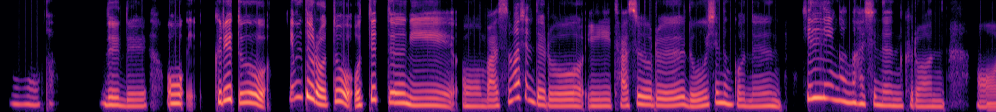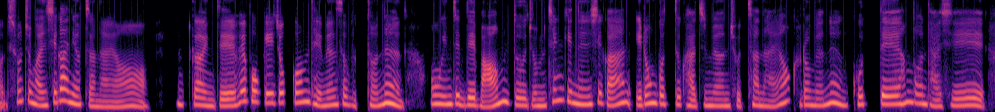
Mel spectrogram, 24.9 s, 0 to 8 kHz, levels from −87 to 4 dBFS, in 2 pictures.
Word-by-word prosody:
어. 215 Hz, -2 st, -7 dB, 0.7 s
네네. 180 Hz, -6 st, -1 dB, 0.2 s
어 245 Hz, -1 st, +5 dB, 0.4 s
그래도 265 Hz, -4 st, +5 dB, 0.3 s
힘들어도 300 Hz, -, +5 dB
어쨌든 255 Hz, -, +3 dB
이 185 Hz, -4 st, 0 dB
어 165 Hz, -1 st, -3 dB
말씀하신 290 Hz, -, -1 dB
대로 170 Hz, -4 st, -1 dB
이 170 Hz, 0 st, -3 dB
자수를 185 Hz, +1 st, +1 dB
놓으시는 205 Hz, +9 st, +1 dB
거는 165 Hz, -1 st, -4 dB, 0.3 s
힐링하시는 260 Hz, -, +2 dB
그런 155 Hz, -2 st, -6 dB, 0.4 s
어 80 Hz, +2 st, -5 dB
소중한 270 Hz, -, -1 dB
시간이었잖아요. 165 Hz, -, -1 dB, 0.3 s
그러니까 200 Hz, -2 st, -2 dB
인제 175 Hz, +1 st, 0 dB
회복이 280 Hz, -3 st, 0 dB
쪼끔 265 Hz, +2 st, 0 dB
되면서부터는 195 Hz, -, 0 dB, 0.3 s
어 225 Hz, 0 st, +2 dB
인제 225 Hz, +1 st, +2 dB
내 195 Hz, +1 st, +2 dB
마음도 195 Hz, -, +1 dB
좀 175 Hz, 0 st, -2 dB
챙기는 270 Hz, -, 0 dB
시간 235 Hz, +2 st, -1 dB
이런 230 Hz, +6 st, +1 dB
것도 220 Hz, -2 st, -3 dB
가지면 175 Hz, -1 st, -3 dB
좋잖아요? 175 Hz, -, -4 dB
그러면은 200 Hz, +2 st, -1 dB
고때 220 Hz, +1 st, 0 dB
한번 245 Hz, -1 st, 0 dB
다시 180 Hz, -1 st, -2 dB
200 Hz, 245 characters per minute, -25 LUFS, 170-250 Hz, 0.7 s, 어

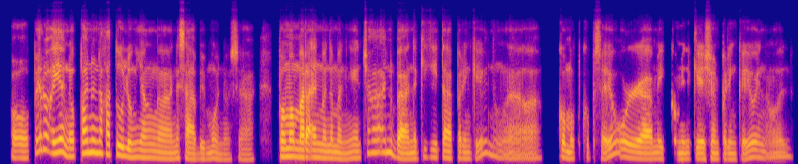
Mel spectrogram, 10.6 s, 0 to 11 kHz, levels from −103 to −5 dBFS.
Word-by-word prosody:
Oo, 135 Hz, -1 st, -1 dB
pero 285 Hz, +4 st, +1 dB
ayan 235 Hz, -1 st, +6 dB
'no, 160 Hz, -, +3 dB
paano 225 Hz, +8 st, +4 dB
nakatulong 190 Hz, -9 st, +2 dB
yang, 140 Hz, -2 st, -1 dB
ah, 120 Hz, -2 st, 0 dB
nasabi 115 Hz, -2 st, 0 dB
mo 120 Hz, +2 st, -5 dB
'no 105 Hz, -1 st, -11 dB
sa 105 Hz, -1 st, -5 dB, 0.3 s
pamamaraan 150 Hz, -3 st, +5 dB
mo 135 Hz, -, 0 dB
naman 125 Hz, -3 st, -1 dB
ngayon? 130 Hz, +4 st, -4 dB
Tsaka 240 Hz, -, -2 dB
ano 245 Hz, -, 0 dB
ba 115 Hz, -, +4 dB
nagkikita 140 Hz, +2 st, -2 dB
pa 125 Hz, 0 st, -5 dB
rin 120 Hz, -, -5 dB
kayo 225 Hz, -, -6 dB
nung, 175 Hz, -, -10 dB
ah, 65 Hz, -, -6 dB, 0.2 s
kumupkop 125 Hz, -4 st, -4 dB
sa'yo -, -, -1 dB
or 130 Hz, -6 st, +2 dB
ah, 115 Hz, -, +5 dB
may 115 Hz, -1 st, -5 dB
communication 115 Hz, 0 st, -2 dB
pa 110 Hz, -, -3 dB
rin 110 Hz, -, -3 dB
kayo 145 Hz, +7 st, -3 dB
and 140 Hz, -, -7 dB
all? 80 Hz, +1 st, -8 dB
130 Hz, 205 wpm, -23 LUFS, 115-155 Hz, 0.3 s, ayan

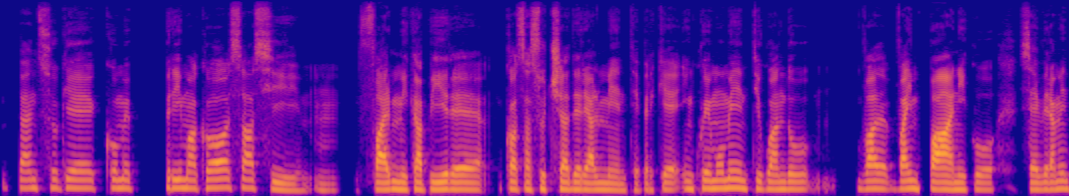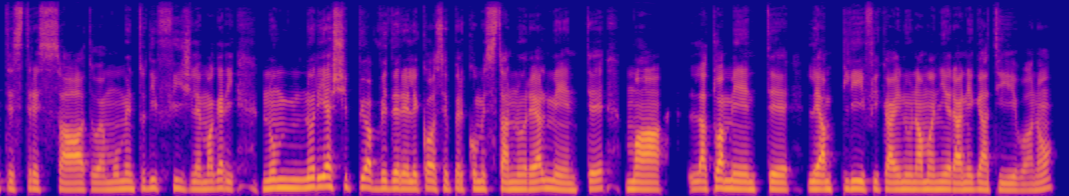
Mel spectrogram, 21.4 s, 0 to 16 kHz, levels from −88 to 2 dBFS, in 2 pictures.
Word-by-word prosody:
penso 160 Hz, 0 st, -5 dB
che 155 Hz, -1 st, -4 dB
come 155 Hz, -2 st, -5 dB, 0.2 s
prima 155 Hz, -2 st, 0 dB
cosa 160 Hz, 0 st, 0 dB
sì, 125 Hz, -5 st, -4 dB
mhmm, 115 Hz, -2 st, -13 dB, 0.2 s
farmi 130 Hz, +4 st, +2 dB
capire 130 Hz, 0 st, +1 dB
cosa 135 Hz, -1 st, 0 dB
succede 135 Hz, 0 st, 0 dB
realmente, 125 Hz, -2 st, -1 dB
perché 125 Hz, +1 st, -4 dB
in 140 Hz, 0 st, -3 dB
quei 150 Hz, +2 st, -1 dB
momenti 150 Hz, -1 st, 0 dB
quando, 135 Hz, 0 st, -1 dB
mhmm, -, -, -22 dB, 0.3 s
va 145 Hz, -1 st, +2 dB
vai 145 Hz, +2 st, +2 dB
in 145 Hz, -, 0 dB
panico, 130 Hz, -1 st, +3 dB, 0.2 s
sei 130 Hz, -1 st, -3 dB
veramente 140 Hz, +2 st, -2 dB
stressato, 130 Hz, -2 st, 0 dB
è -, -, -2 dB
un 130 Hz, -, -3 dB
momento 145 Hz, +2 st, -2 dB
difficile, 150 Hz, -2 st, -4 dB
magari 140 Hz, +1 st, -1 dB, 0.3 s
non 155 Hz, +1 st, +3 dB
non 170 Hz, +2 st, +3 dB
riesci 185 Hz, 0 st, +2 dB
più 175 Hz, -, -1 dB
a -, -, +4 dB
vedere 150 Hz, 0 st, +1 dB
le 140 Hz, 0 st, +1 dB
cose 145 Hz, 0 st, 0 dB
per 140 Hz, 0 st, -4 dB
come 140 Hz, -1 st, -1 dB
stanno 135 Hz, +1 st, +1 dB
realmente, 140 Hz, 0 st, 0 dB, 0.2 s
ma 135 Hz, -1 st, +4 dB, 0.3 s
la 140 Hz, +1 st, +1 dB
tua 160 Hz, +3 st, +4 dB
mente 135 Hz, -2 st, 0 dB
le 140 Hz, +2 st, +1 dB
amplifica 140 Hz, 0 st, +1 dB
in 130 Hz, +1 st, +1 dB
una 135 Hz, -1 st, +3 dB
maniera 135 Hz, -1 st, +3 dB
negativa, 125 Hz, -2 st, -2 dB
no? 145 Hz, +7 st, -3 dB
140 Hz, 150 wpm, -23 LUFS, 130-150 Hz, 0.3 s, a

